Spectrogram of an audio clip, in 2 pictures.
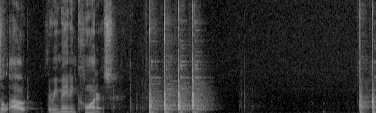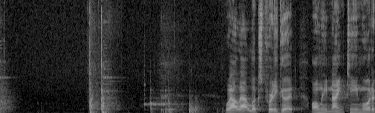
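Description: A man talks calmly and clearly into a microphone.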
